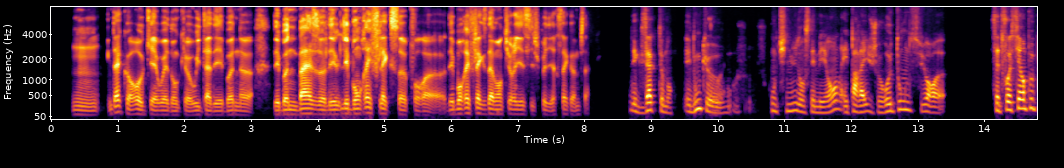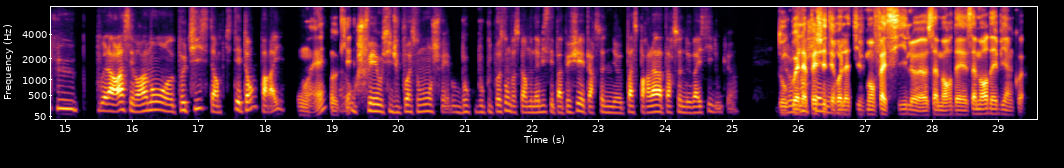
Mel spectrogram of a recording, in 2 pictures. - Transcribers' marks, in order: tapping; stressed: "réflexes"
- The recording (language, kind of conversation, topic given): French, podcast, Peux-tu nous raconter une de tes aventures en solo ?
